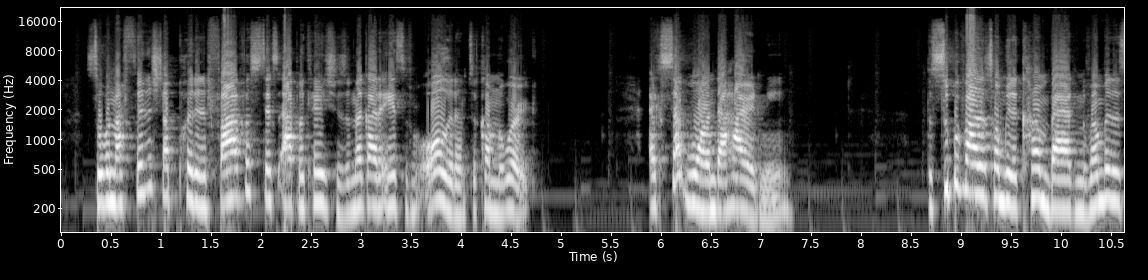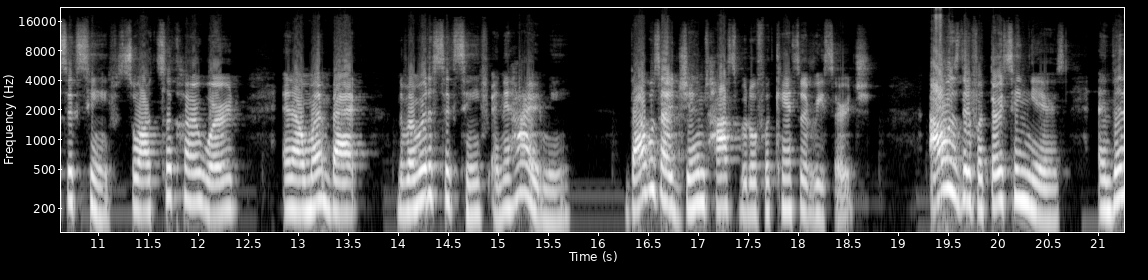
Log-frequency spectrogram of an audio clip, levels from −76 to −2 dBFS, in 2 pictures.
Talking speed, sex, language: 200 wpm, female, English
